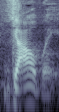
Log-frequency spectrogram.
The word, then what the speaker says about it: Yahweh: Because again, in Hebrew, there are no vowels, so it's just consonants. And so Yahweh is, again, just the best that we could pronounce it.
